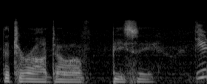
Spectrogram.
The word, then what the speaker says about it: Toronto: There's no T's in Toronto. Toronto? Not even the first letter. It's like a ch.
